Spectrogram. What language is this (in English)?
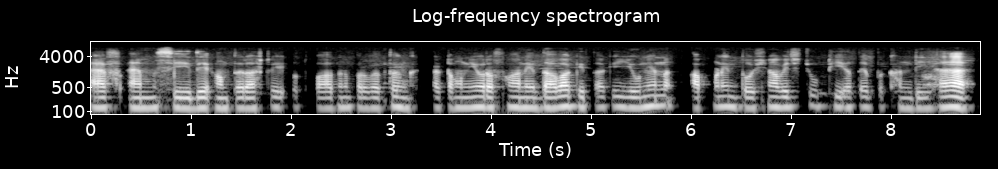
Punjabi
